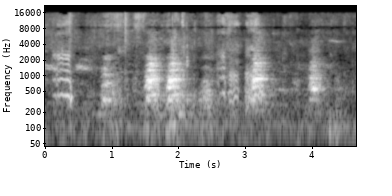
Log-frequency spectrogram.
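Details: Day-old Labrador Retriever puppies feeding from their mother while bred at home, making soft, thin whimpers and squeaks, several short tonal cries in a row, quiet and close against a faint room hiss.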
